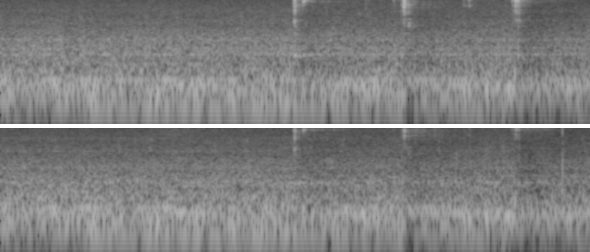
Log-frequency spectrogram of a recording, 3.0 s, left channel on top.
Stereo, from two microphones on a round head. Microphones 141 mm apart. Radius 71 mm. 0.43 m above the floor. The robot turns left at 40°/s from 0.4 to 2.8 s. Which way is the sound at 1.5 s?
30° left (ahead or behind).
